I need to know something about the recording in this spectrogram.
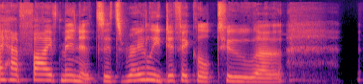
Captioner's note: speaking in french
